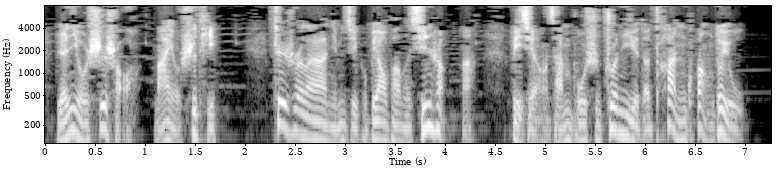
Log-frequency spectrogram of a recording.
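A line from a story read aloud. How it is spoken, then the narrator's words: Rueful chuckle. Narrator (Chinese): 李浩摇头失笑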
